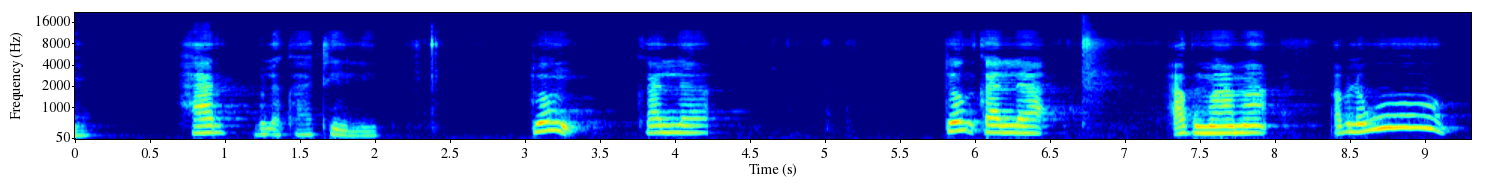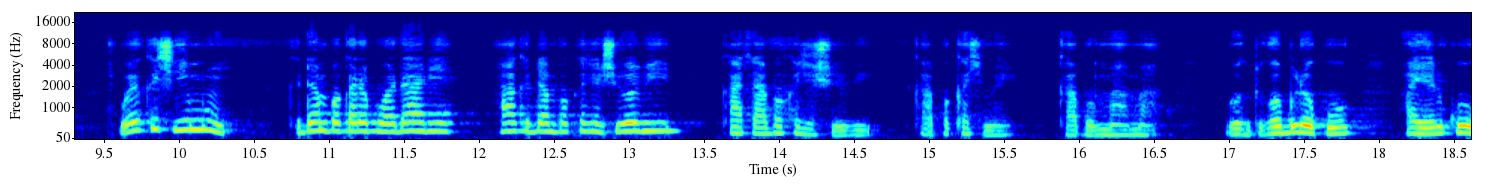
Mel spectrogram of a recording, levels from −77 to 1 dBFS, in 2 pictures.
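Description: From start to finish the speech carries plainly audible damage from a lossy codec, likely Opus compression running its music (CELT) mode at a rate that fits roughly 24 kbps. With too few bits, the encoder keeps each band's energy but fills detail with folded or noise-like content, so tones sound rough and grainy rather than swirling. On a spectrogram the bands stay filled up to about 20.1 kHz, yet harmonics look smeared and speckled instead of clean.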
